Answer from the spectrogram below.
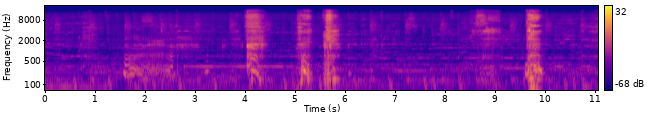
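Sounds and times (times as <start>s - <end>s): faint background music: 0.0s - 11.0s
person clearing throat: 4.0s - 6.1s, 9.6s - 10.1s.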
